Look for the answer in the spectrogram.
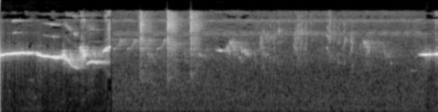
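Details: White-rumped shama of the Medan type, a kept contest songbird: a loud, clear whistled phrase sliding and warbling around a steady pitch for over a second, then faint scattered chirps and hiss, before a final loud whistle.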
